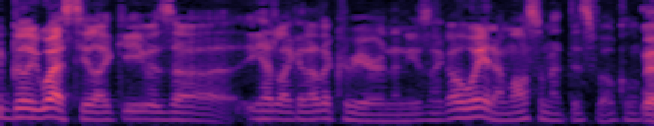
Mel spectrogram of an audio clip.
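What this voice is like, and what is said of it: Usual voice. Nothing is said of it.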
